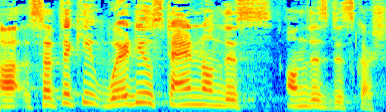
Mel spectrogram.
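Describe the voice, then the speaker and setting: Lively in intonation, a man with an Indian accent speaks over a quiet background. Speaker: TV debate host. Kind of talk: news debate moderation, formal. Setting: studio.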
